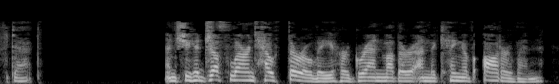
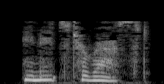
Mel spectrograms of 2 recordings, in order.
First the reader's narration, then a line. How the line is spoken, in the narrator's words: Lysandra said gently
